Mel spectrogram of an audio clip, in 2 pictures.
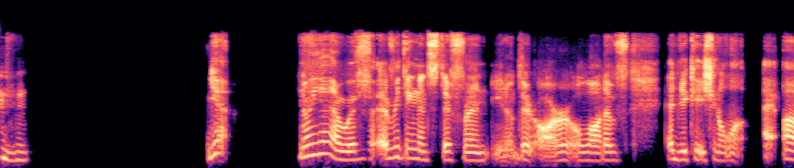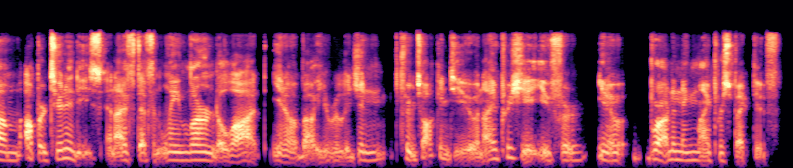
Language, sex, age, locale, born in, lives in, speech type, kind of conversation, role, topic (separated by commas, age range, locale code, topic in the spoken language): English, male, 18-19, en-US, United States, United States, conversation, podcast, host, How does your faith shape your everyday choices and experiences?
